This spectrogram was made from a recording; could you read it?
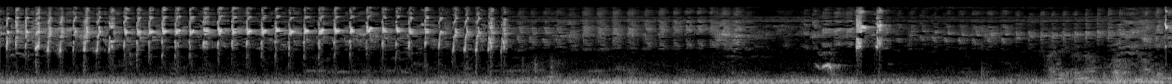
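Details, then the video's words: A lovebird ngekek, the chatter said to set off other lovebirds: about five seconds of fast, steady, high buzzing pulses, then near quiet with a few faint scattered chirps. "Lovebird ngetik sambung ngekek ampuh bikin Lovebird lain ikut ngekek"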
